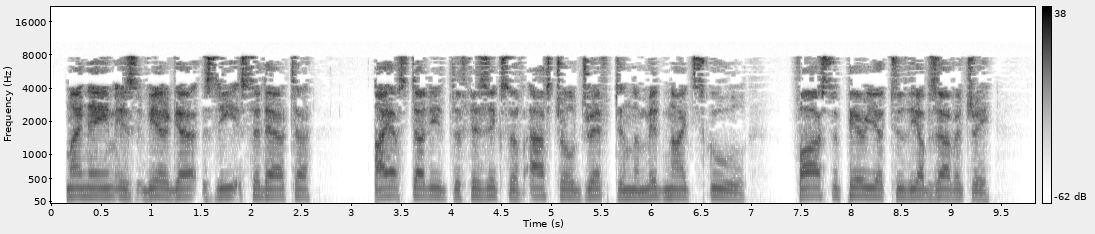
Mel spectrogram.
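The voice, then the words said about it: Woman's voice, slow accent. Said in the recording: “shouts a woman in that slow accent.”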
